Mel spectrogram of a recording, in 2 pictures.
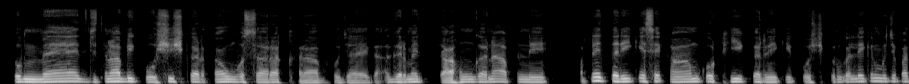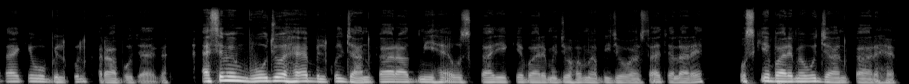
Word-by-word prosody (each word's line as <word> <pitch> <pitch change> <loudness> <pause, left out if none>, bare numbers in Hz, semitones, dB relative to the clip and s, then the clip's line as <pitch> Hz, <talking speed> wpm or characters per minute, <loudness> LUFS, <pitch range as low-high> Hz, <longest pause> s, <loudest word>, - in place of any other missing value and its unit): तो 125 - +5
मैं 125 +3 +4
जितना 125 +3 +1
भी 140 +1 +3
कोशिश 125 0 -1
करता 120 -1 -2
हूँ 125 -1 +3
वो 115 - -1
सारा 105 0 -1
खराब 90 -1 -5
हो 80 - -6
जाएगा। 85 0 -7
अगर 110 0 0
मैं 125 +3 +2 0.2
चाहूँगा 115 +5 +1
ना 125 +2 -1
अपने, 115 -1 -2 0.4
अपने 170 +1 +3
तरीके 140 -2 +2
से 140 +3 -1
काम 120 +2 -1
को 130 +1 0
ठीक 130 -1 -1
करने 110 -2 0
की 110 +1 -10
कोशिश 100 -2 -9
करूँगा 115 0 -7
लेकिन 140 +3 -1
मुझे 145 0 -2
पता 135 0 -4
है 135 - 0
कि 140 +1 -8
वो 135 -2 +1
बिल्कुल 110 +3 -5
खराब 95 -7 -6
हो 85 - -6
जाएगा। 70 -5 -10 0.4
ऐसे 145 +5 +6
में 185 0 +9 0.2
वो 155 +2 +6
जो 165 +1 +6
है 140 0 +6
बिल्कुल 135 0 0
जानकार 120 +1 0
आदमी 115 0 -1
है 105 +1 -2
उस 105 -2 -3
कार्य 105 0 -3
के 105 +2 -7
बारे 100 -1 -3
में 100 -1 -4
जो 105 -1 -3
हम 100 +1 -3
अभी 95 +2 -7
जो 95 0 -5
व्यवसाय 85 +5 -5
चला 95 -3 -4
रहे 100 +4 -3
हैं 125 - -5 0.4
उसके 150 +3 +1
बारे 135 -2 +5
में 135 0 +2
वो 140 +1 +3
जानकार 100 - -3
है। 75 +1 -5
115 Hz, 215 wpm, -22 LUFS, 100-135 Hz, 0.4 s, में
